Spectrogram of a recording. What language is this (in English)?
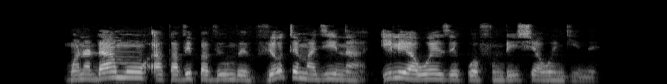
Swahili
